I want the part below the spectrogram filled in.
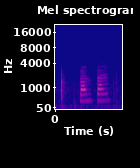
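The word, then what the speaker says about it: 斑斑: Like his English name and his Chinese name is legit sounds the same, but without that M sound. But that M sound turns into an N sound, basically. And so his Chinese name is Ban Ban.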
